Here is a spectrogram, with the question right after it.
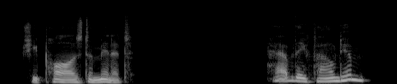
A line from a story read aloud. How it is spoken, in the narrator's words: she asked timidly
